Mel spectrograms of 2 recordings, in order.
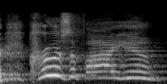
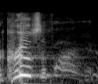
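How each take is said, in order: First: Much higher, soft and slow; a sly voice urging from the back, drawn out; hidden voice in crowd. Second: Much higher, louder call; crowd calling out. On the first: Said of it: "from behind them they hear". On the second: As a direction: shout it from somewhere in the crowd. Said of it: "coming from somewhere". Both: Retold or imitated.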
